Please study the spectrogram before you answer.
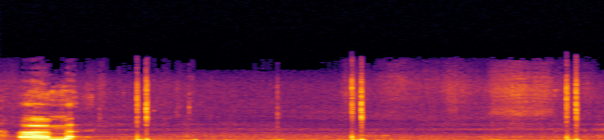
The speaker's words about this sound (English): Yeah, I'm just reversing the car now, actually.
